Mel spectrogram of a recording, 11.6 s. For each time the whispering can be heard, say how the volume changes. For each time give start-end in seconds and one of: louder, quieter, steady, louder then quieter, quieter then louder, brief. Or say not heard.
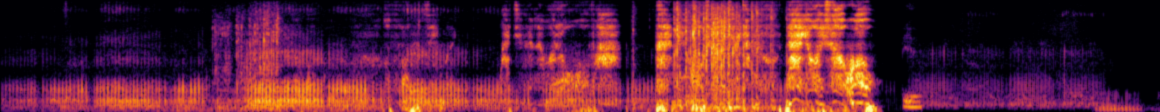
2.8-8.8 louder.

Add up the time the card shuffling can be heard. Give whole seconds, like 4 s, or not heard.
2 s.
